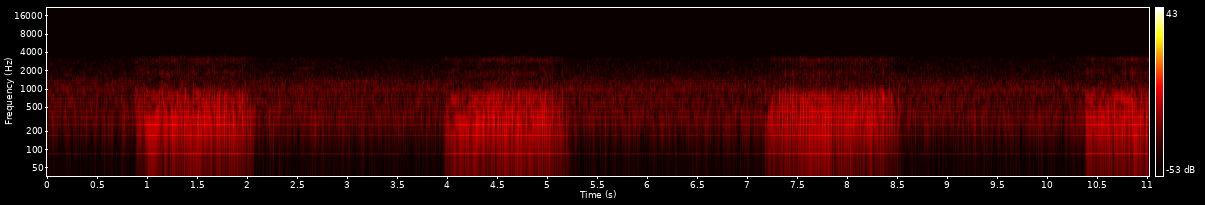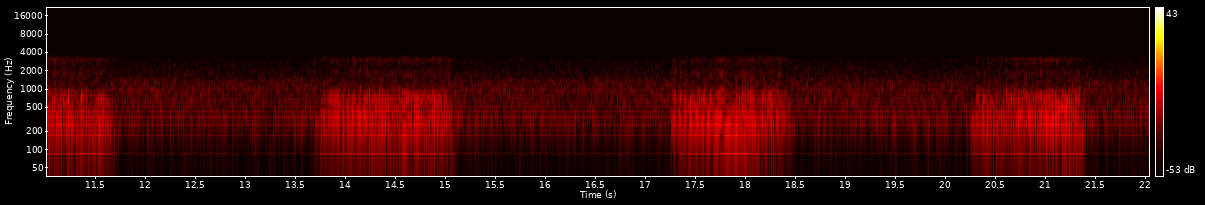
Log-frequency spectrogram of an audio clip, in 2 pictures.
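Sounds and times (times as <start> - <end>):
person snoring: 0.9 - 2.1, 4.0 - 5.2, 7.2 - 8.6, 10.4 - 11.7, 13.8 - 15.1, 17.3 - 18.5, 20.3 - 21.4.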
